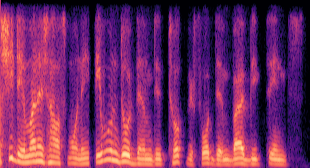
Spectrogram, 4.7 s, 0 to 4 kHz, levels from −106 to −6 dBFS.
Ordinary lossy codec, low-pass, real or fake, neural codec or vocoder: Opus, 24 kbps; 3.6 kHz; fake; codec, 16 kHz in and 24 kHz out, 0.6 kbps, FocalCodec, streaming, 4096 codes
